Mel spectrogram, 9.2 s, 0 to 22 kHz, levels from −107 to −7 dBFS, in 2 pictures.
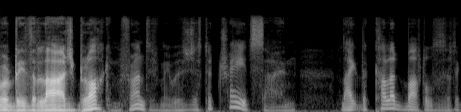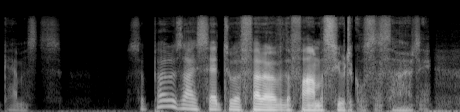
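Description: No technical faults are audible in the speech; the signal holds together without any disturbance at any point.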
